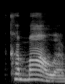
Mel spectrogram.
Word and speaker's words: Kamala: i predicted predicted that it would be kamala kamala really is the pronunciation of her name as vp uh karen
